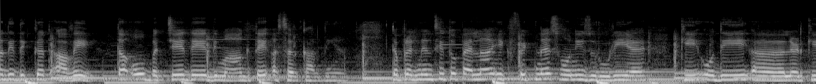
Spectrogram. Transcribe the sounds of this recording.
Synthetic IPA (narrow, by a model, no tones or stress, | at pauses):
ãːd̪iːd̪ɪkːət̪aːʋeːt̪ãːʔoːbətːʃeːd̪eːd̪ɪmaːɡt̪eːʔəsəɾkəɾd̪iːɛ̃ːt̪ẽːpɾɛːɡnɛ̃ːnsiːt̪õːpɛːlãːɪkpʰɪʈnɛːsɦoːniːzəɾuːɾiːɛːkɪʔoːd̪iːləɽkiː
